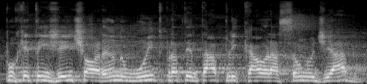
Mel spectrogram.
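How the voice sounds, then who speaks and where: A man's voice: high voice, fairly quick, a little hiss or hum. A male pastor preaching a conference sermon in a church, telling Bible stories and acting out their scenes with a Brazilian accent. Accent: Brazilian Portuguese. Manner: animated storytelling preacher who acts out biblical scenes. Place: church sanctuary during a conference service. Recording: echoey church hall with faint music.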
